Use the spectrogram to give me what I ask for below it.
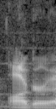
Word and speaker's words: Augur: Is there a significant present of glass blades on the Augen Trail from what we can see? – The Augur Trail, as you look around... – Augur or Augen? – Sorry, Augur. I said it wrong originally.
